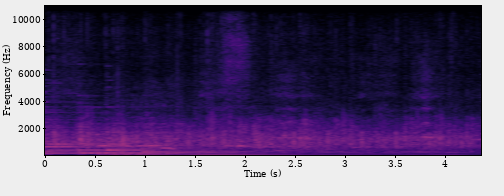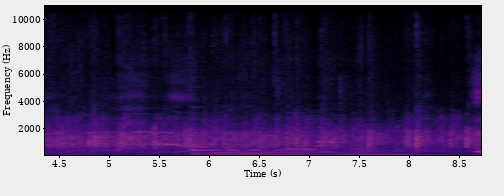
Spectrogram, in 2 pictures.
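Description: A church audience claps hands unto the Lord in a steady, dense stream of applause lasting the whole stretch, with a sustained organ or keyboard chord and murmuring voices underneath.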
